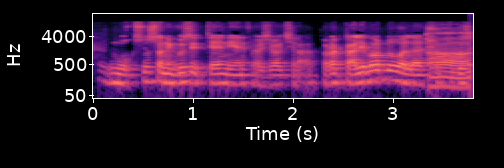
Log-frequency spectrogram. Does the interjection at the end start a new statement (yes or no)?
yes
